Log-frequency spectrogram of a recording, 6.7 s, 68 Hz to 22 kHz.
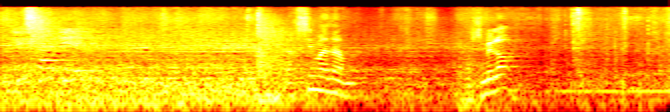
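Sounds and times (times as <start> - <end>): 
commuter train rumbling at a station platform: 0.0 - 6.6
speech: 3.2 - 3.8, 4.6 - 5.3.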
